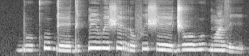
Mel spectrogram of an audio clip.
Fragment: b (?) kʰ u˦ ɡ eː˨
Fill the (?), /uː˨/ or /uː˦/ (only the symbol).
uː˨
